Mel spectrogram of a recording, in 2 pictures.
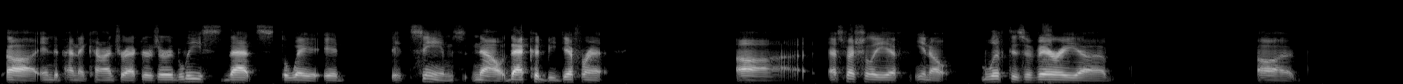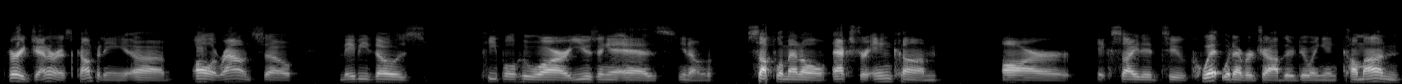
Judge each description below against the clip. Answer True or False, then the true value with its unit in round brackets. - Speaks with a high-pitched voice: False (115 Hz)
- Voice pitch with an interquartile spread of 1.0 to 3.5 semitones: False (4.4 semitones)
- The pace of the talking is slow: True (125 wpm)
